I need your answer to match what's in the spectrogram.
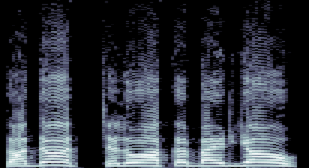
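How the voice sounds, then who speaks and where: A man voicing cartoon kids, talking in an excited, exclamatory way. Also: extremely high pitch, takes it slowly. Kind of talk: cartoon voice acting. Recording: music playing behind.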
